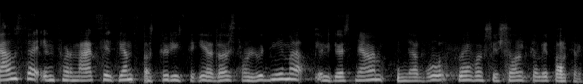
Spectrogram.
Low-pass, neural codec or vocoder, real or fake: 10.8 kHz; codec, 24 kHz, 1.5 kbps, HILCodec; fake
